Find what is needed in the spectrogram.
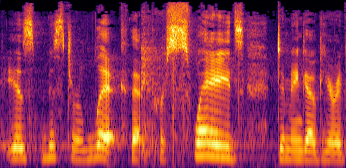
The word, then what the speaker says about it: Domingo: and now Domingo Hispanicized his name, adopting the Spanish pronunciation and became Domingo.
